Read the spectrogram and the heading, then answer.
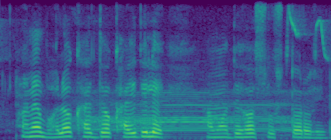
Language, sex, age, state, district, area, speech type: Odia, female, 18-30, Odisha, Balangir, urban, spontaneous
